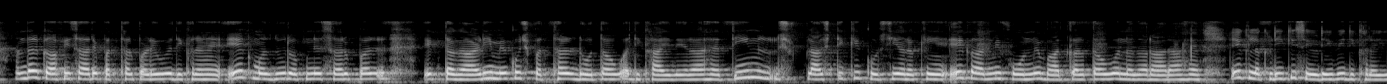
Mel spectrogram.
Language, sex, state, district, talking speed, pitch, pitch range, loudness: Hindi, female, Uttar Pradesh, Gorakhpur, 215 wpm, 245 Hz, 235-260 Hz, -14 LUFS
